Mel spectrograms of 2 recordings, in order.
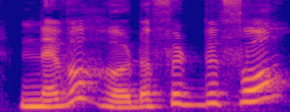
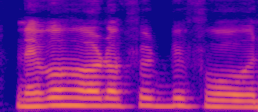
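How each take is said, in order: First: It is read with lively, varied pitch. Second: It is read in a flat, even voice. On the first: The speaker calls it right. "that modulation in your voice" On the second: The speaker calls it wrong. "If you just say"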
